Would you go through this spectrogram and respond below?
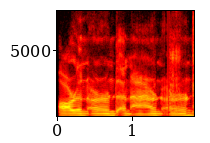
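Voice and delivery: slow, broad Northern Irish "Iron earned and iron earned"; drawn-out Northern Irish "Iron earned and iron earned"; Northern Irish accent. Shown as a demonstration. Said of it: "Just say it like you would normally say it".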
